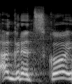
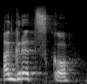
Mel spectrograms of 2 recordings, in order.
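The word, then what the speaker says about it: Aggretsuko: Nazywa się Agrecko i jest to serial animowany japoński. – Jeszcze raz e, tytuł? E, Agrecko. Okej. Okay. Pisze się Agretsuko.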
